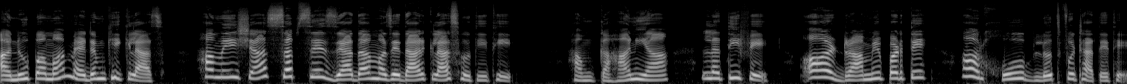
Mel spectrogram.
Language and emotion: Urdu, happy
